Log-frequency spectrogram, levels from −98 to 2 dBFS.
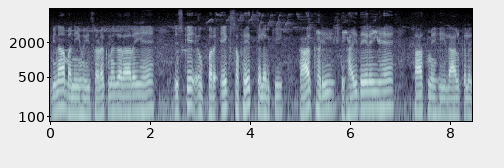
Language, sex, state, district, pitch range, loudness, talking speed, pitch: Hindi, male, Chandigarh, Chandigarh, 115-135 Hz, -20 LUFS, 185 wpm, 125 Hz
